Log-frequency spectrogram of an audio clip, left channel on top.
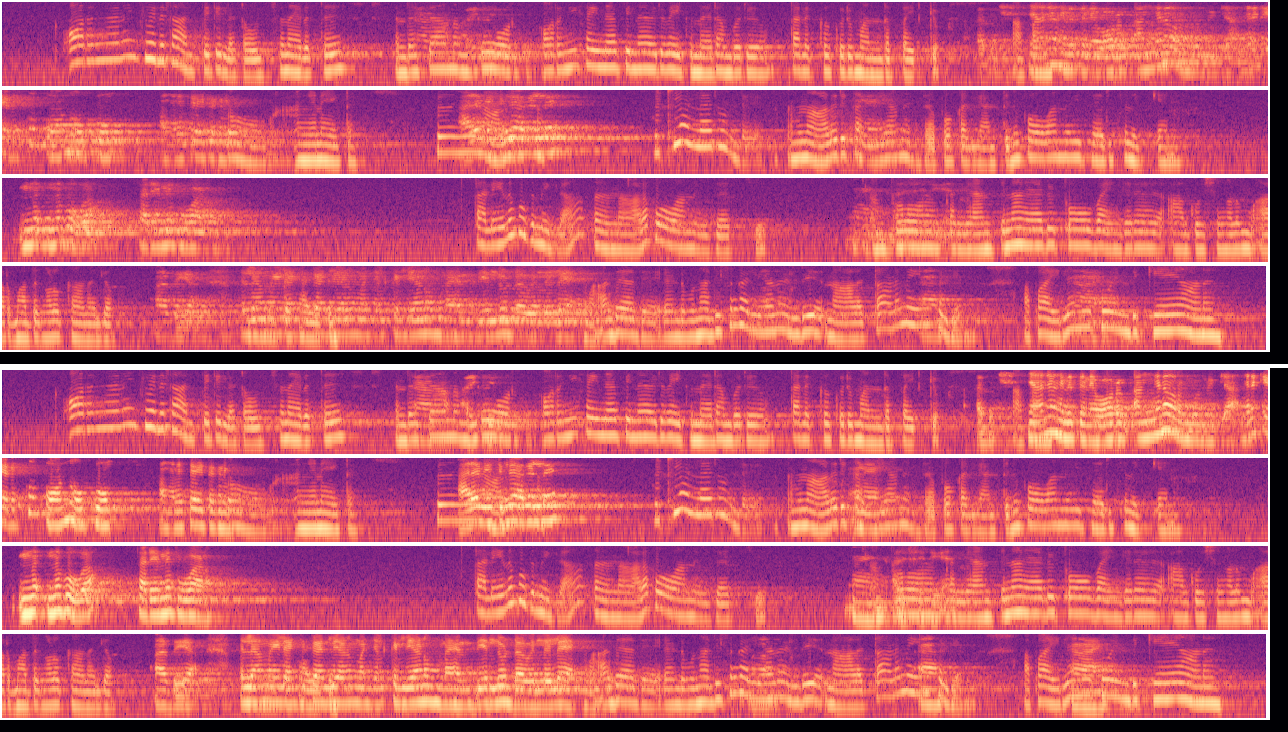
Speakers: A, in the centre; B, on the right.
A: ഉറങ്ങാനെനിക്ക് വല്യ താല്പര്യം ഇല്ലാട്ടോ ഉച്ച നേരത്ത്. എന്താ വെച്ചാ
B: ആഹ്
A: നമുക്ക്
B: അത് ശരി
A: ഉറങ്ങി കഴിഞ്ഞാൽ പിന്നെ ഒര് വൈകുന്നേരാകുമ്പോ തലക്കൊക്കെ ഒരു മന്ദപ്പായിരിക്കും
B: അതെ
A: അപ്പ
B: ഞാനും അങ്ങനെ അങ്ങനെ ഉറങ്ങുവൊന്നുല്ല അങ്ങനെക്കെടക്കും ഫോൺ നോക്കും അങ്ങനയിട്ടക്കെ
A: ഓ അങ്ങനെയായിട്ടെ അപ്പൊ ഇനി
B: ആരാ വീട്ടില്
A: നാളെ ഒരു
B: ആരാള്ളെ
A: വീട്ടിലെല്ലാരുണ്ട്. അപ്പം നാളൊരു
B: അങ്ങനെ
A: കല്യാണം ഉ. ഇപ്പൊ കല്യാണത്തിന് പോവാന്ന് വിചാരിച്ചു നിക്കാണ്.
B: ഇന്ന് പോവാ തലേന്നേ പോവണോ?
A: തലേന്ന് പോകുന്നില്ല നാളെ പോവാന്ന് വിചാരിച്ച്.
B: ഉം
A: അപ്പൊ
B: അത് ശരി
A: കല്യാൺ
B: ഏ
A: എങ്ങനെയാലും ഇപ്പോ ഭയങ്കര ആഘോഷങ്ങളും ആർമാദങ്ങളൊക്കെ ആണല്ലോ
B: അതെയ
A: ഇ-
B: എല്ലാ
A: ഇന്നത്തെ
B: മയിലാഞ്ചിക്കല്യാണം
A: കാലത്ത്
B: മഞ്ഞൾ കല്യാണം മെഹന്തിയെല്ലോം ഉണ്ടാവല്ലേ
A: അതെ രണ്ട് മൂന്നാല് ദിവസം കല്യാണണ്ട്.
B: ആഹ്
A: നാളത്താണ് മെയിൻ
B: ആഹ്
A: കല്യാണം. അപ്പൊ അയിലെന്നെ
B: ആഹ്
A: ഇപ്പോ എന്തൊക്കെയാണ്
